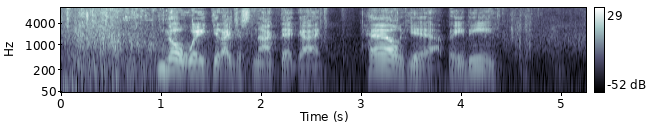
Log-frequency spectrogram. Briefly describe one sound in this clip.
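A man talks excitedly into a microphone.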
